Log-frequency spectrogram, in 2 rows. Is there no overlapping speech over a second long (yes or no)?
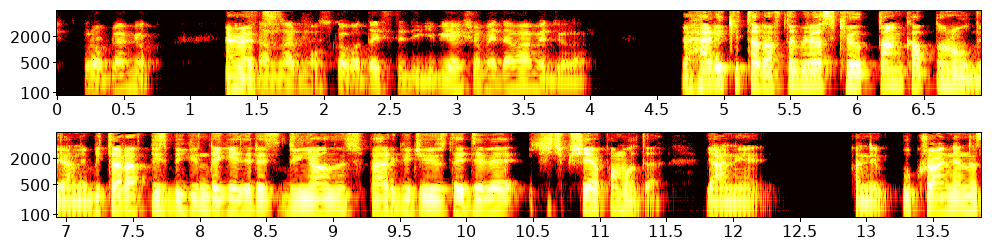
yes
